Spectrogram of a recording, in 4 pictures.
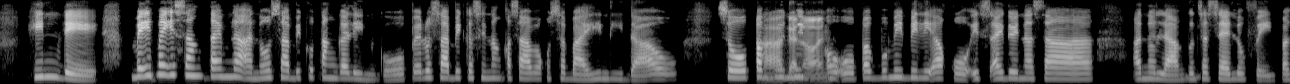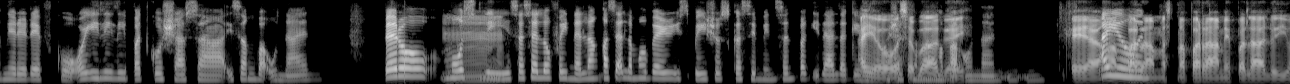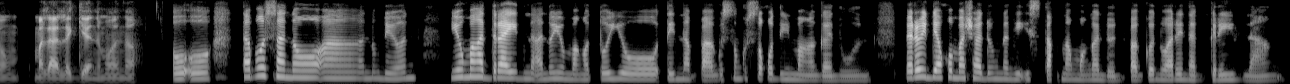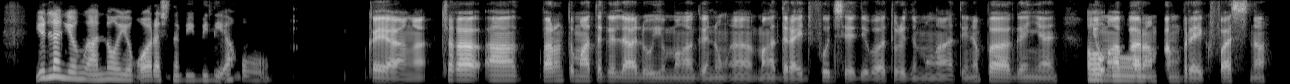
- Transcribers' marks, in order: in English: "it's either"; other background noise; tapping
- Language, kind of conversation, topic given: Filipino, podcast, Ano-anong masusustansiyang pagkain ang madalas mong nakaimbak sa bahay?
